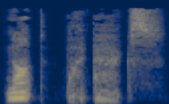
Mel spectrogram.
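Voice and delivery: ordinary talk, nothing marked

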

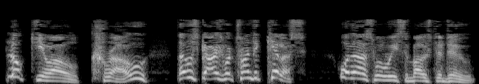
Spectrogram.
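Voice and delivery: high, heated protest from the prisoner; indignant accused. Acted. Blaze protests to the magistrate that they were attacked, indignant. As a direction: argue back with pitch soaring mid-way.

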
